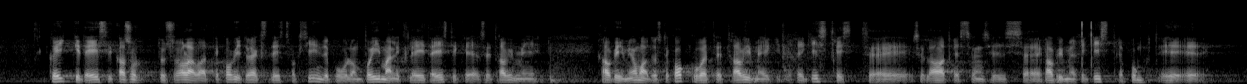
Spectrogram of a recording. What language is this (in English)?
Estonian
